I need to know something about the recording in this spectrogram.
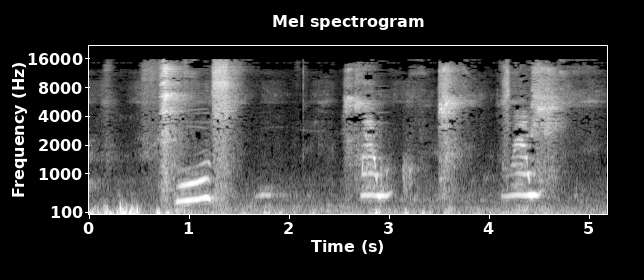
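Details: Pet cat playing with a stick, giving short tonal meows: rising, then level, then falling, spaced about every one and a half seconds, between sharp broadband scraping and rattling bursts.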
